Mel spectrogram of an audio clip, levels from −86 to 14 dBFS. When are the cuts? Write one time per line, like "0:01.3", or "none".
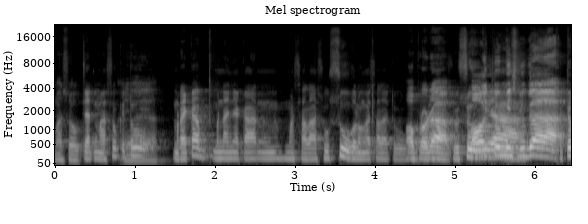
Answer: none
